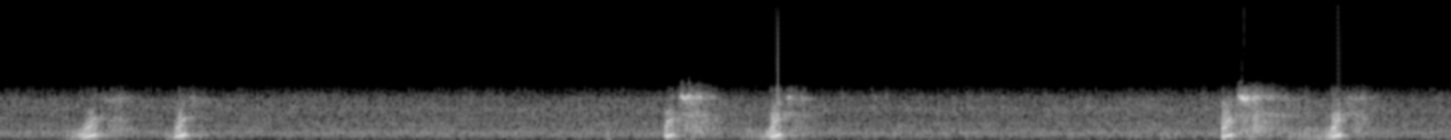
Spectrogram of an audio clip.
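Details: Terra, a black Labrador, asleep: soft paired whimpers and muffled yips in three bursts, ordinary harmless dreaming vocalization.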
